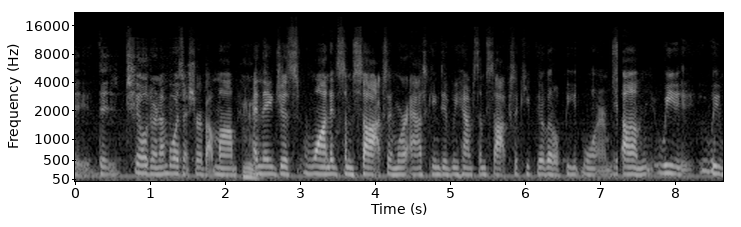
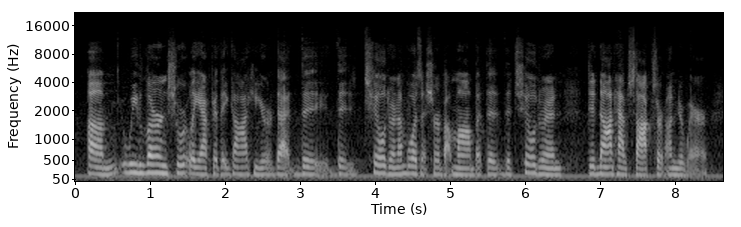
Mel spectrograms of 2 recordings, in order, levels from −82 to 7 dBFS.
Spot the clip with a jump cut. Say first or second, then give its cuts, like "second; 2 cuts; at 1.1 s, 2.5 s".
first; 2 cuts; at 2.2 s, 7.2 s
